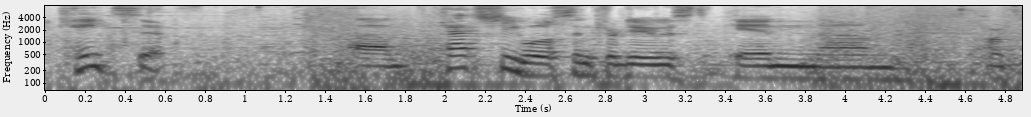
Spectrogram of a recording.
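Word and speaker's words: Cait Sith: The reason it's pronounced catchy, if you don't know, is because it's Gaelic.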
